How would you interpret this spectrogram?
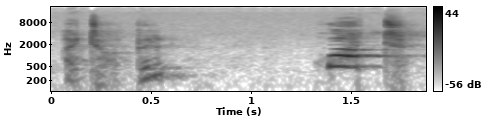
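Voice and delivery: breathy whisper rising to a startled high cry; shocked. Acted. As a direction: stammer in disbelief, then squeak. Master shocked at the news.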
